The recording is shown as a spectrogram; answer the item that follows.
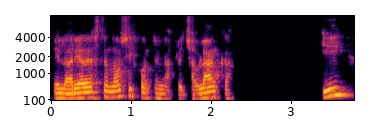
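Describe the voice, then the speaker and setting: A man's voice: mid-range voice, expressive, normal speed, a little mellow. A man with a Honduran Spanish accent presenting a radiology lecture from slides, methodical, with hesitant fillers and restarts.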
